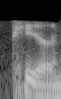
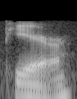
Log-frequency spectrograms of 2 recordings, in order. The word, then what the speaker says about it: Pierre: And, by the way, we discovered that it is pronounced Pier, not Pierre, by one of our wineries we talked to.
